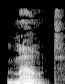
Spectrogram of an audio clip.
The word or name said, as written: mount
